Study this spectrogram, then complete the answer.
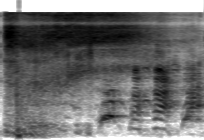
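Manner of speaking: wheezing high laugh; high breathless laugh. Real, not acted. Laughing at the joke about women, a high breathless wheeze. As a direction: laugh almost silent, air only.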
